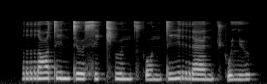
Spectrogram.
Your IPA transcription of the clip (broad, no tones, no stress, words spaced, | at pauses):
rɑtintøsi cʰɯnt͡sʼon ti rænt͡ʃʼulʲɯ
